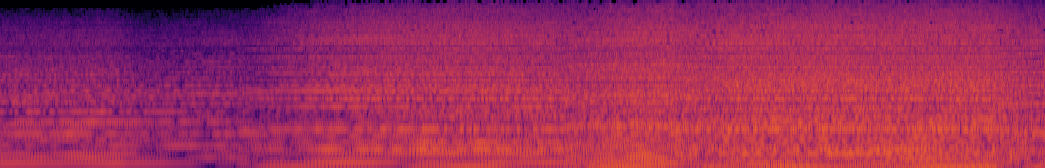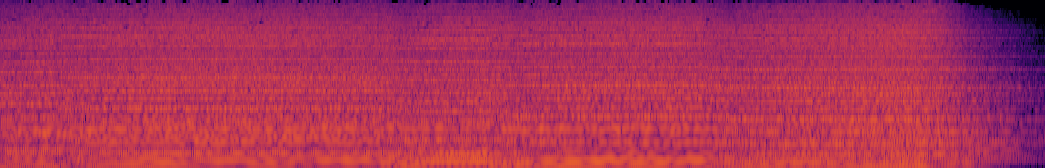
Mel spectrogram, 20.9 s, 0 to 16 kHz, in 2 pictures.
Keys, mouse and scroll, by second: 0.1 click, 1.5 e, 2.0 s, 4.1 click, 4.8 click, 5.7 e, 6.0 s, 8.5 click, 9.9 e, 10.2 s, 11.1 click, 11.7 click, 12.4 e, 12.7 s, 14.4 click, 15.0 middle click, 17.2 click, 18.3 ctrl+z, 18.9 middle click, 20.1 click.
